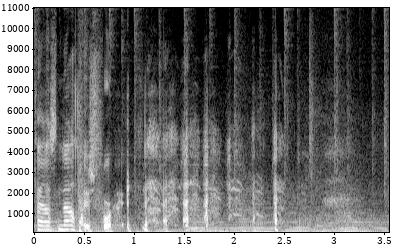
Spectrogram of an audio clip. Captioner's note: laughs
